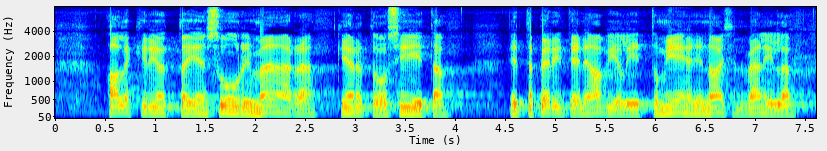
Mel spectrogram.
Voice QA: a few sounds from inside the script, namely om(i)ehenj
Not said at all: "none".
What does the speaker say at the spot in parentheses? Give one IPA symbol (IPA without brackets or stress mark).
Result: i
